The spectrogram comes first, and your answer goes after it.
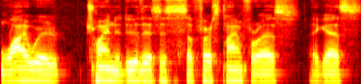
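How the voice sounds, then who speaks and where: The recording is very clean, with a silent background. A man with a fairly low pitch and a dark, mellow tone speaks at a moderate pace. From Canada. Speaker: touring musician and live stream host. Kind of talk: casual chat. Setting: home live stream.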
